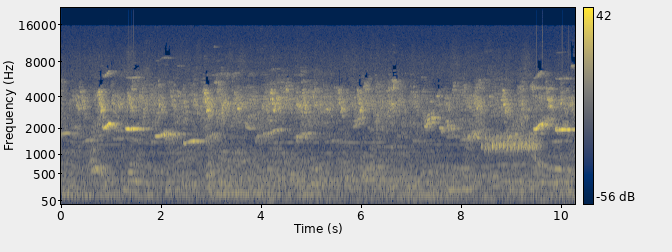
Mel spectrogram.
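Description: Birdsong ambience of many short chirps and whistles, with a rapid trill about eight seconds in.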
